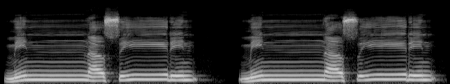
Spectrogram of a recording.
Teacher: اور میم کے بعد نون مشدد جو ہے اس کی آواز آئے گی اور غنہ کے ساتھ پڑھیں گے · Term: ادغام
